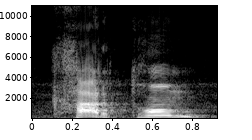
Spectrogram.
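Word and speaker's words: חרטום: Mago se traduce como Hartom. Es difícil pronunciar en su original hebreo, hermanos. Empieza con K, Hartom. Como cartón, pero es con J. JK, Hartom.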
